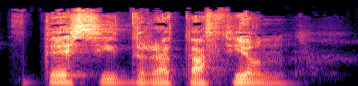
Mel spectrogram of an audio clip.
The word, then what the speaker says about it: Deshidratación: Deshidratación. Deshidratación. – Deshidratación. – It's a bit of a mouthful. Yeah, deshidratación.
